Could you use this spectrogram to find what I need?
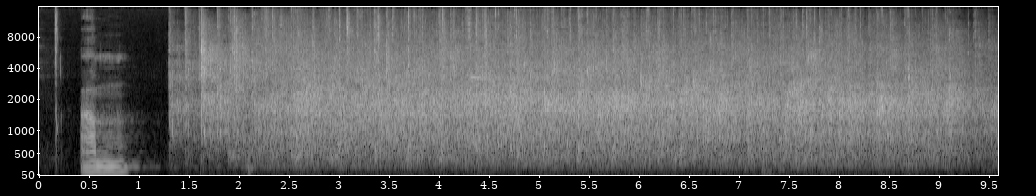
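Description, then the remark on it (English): A brief tonal voice-like burst opens, then sustained audience applause for the event's sponsors, helpers and volunteers fills the rest: dense, steady clapping from many hands at an even, loud level without pauses. “And while you're applauding, thank you also to all our helpers who helped us doing all the work that was required, all the volunteers, and thank you to the visitors without whom the whole thing would have been really empty.”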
